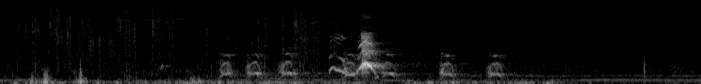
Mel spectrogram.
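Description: Kelpie pups yapping: a quick run of about seven short, high barks, the loudest just past halfway. A few low thumps and scuffles come in the first second.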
